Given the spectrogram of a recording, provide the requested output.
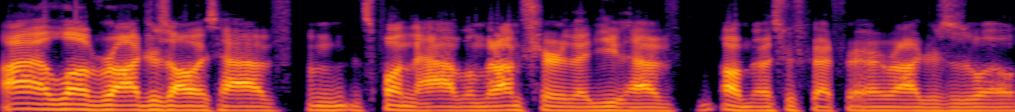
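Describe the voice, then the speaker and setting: This man talks very fast with hardly any pauses, his fairly low-pitched voice bright and sharp in a dry, close recording with no echo. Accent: Kentucky. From Pittsburgh, Pennsylvania. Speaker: podcast guest, racing fan. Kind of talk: casual chat. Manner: animated.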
